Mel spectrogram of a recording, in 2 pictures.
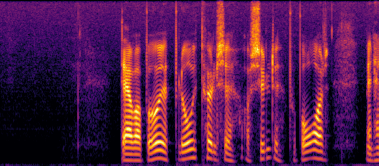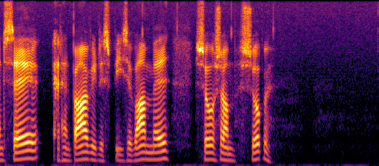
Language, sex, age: Danish, male, 51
